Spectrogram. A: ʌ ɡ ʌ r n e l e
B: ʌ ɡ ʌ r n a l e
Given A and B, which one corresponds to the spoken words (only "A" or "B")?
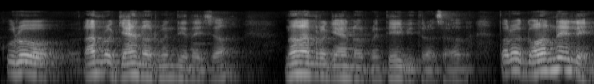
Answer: A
